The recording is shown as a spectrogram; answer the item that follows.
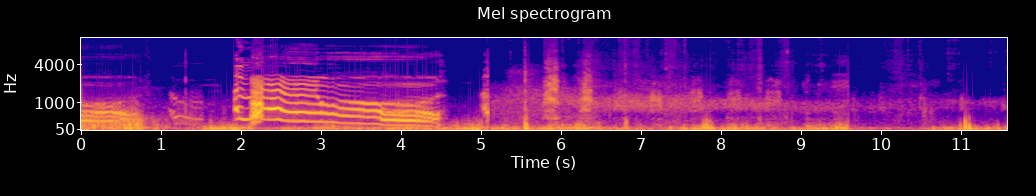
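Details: Sherpa, a pet Alaskan Malamute reacting as a girl is taken home: a low moan, then a long loud wavering howl that slides down in pitch, followed by quieter whines with household noise and faint voices.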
